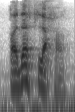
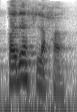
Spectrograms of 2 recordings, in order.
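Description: No difference in how they are said.

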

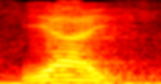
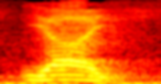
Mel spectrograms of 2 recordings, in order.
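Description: First: The word begins with a y sound. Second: The same.

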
